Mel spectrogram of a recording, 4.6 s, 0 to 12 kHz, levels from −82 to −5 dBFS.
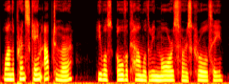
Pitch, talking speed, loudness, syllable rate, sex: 185 Hz, 195 wpm, -16 LUFS, 5.7 syllables/s, female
